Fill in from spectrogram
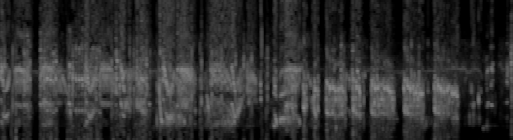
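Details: Swiftlets, a sound used to lure them into a house: a dense, continuous chorus of high, buzzy chirps and twitters, many callers overlapping in rapid pulsing bursts with brief gaps near the end.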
